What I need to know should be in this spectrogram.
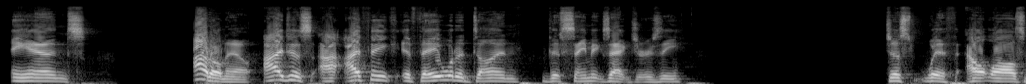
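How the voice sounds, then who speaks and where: Chatty man with a country accent. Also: a little high. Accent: Southern US country. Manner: rambling, self-correcting, opinionated. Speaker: podcast host. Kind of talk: casual solo commentary.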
